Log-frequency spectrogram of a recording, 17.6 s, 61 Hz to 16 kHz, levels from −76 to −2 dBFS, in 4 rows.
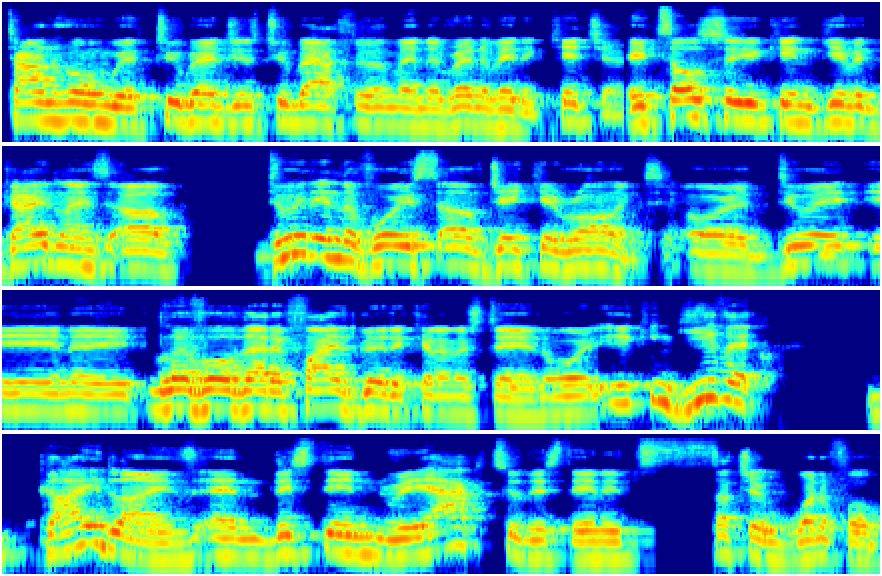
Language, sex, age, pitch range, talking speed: English, male, 20-39, 130-170 Hz, 185 wpm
